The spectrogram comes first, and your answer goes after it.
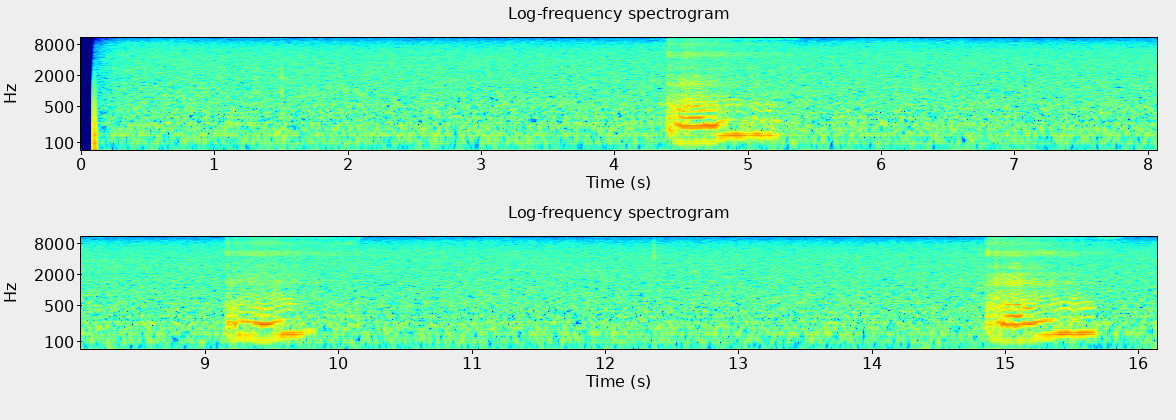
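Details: Toy poodle Nemuro asleep, pressed against a person's back like a clinging ghost, snoring rather than breathing softly: three low, rough snores about every five seconds, with quiet room hush between.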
